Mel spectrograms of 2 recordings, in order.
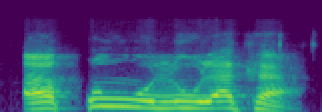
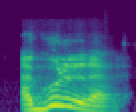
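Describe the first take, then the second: First: Every syllable is said in full, ending in -laka. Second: It is shortened to two syllables with a g sound.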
